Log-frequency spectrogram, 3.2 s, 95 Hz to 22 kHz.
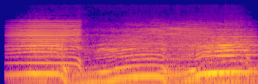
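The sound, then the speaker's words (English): A herd of 65 first-calf heifers gathered in a corral for branding moo loudly and continuously in overlapping, drawn-out calls that rise and fall in pitch, with no talking. “branding 65 first calf heifers, all gathered in their corral.”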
